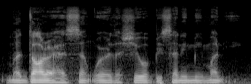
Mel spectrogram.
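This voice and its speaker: A man's voice: sits low, completely flat delivery, fast talker, darkish tone, slight background noise, close to an everyday voice. A man voicing a poor, weary village man of about fifty who speaks meekly and pleads. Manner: meek, pleading.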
